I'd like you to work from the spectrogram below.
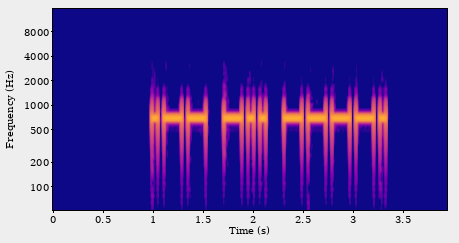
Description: Morse code, heard as a keyed tone, about 20 wpm, 700 Hz. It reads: WD9
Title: USA Call Sign Prefixes - Repeated 2x - 20wpm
